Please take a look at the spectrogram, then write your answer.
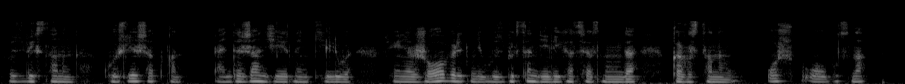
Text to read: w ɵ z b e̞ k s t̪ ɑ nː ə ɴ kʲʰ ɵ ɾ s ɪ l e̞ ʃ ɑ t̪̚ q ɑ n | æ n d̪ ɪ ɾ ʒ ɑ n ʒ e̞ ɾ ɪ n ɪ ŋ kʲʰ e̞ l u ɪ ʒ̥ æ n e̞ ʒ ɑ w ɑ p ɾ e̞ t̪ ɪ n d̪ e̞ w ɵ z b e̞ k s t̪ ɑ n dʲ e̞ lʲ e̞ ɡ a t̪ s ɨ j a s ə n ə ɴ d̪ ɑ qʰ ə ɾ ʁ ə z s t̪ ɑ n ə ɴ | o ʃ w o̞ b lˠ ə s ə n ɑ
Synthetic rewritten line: w ɵ z b e̞ k s t̪ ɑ nː ə ɴ kʲʰ ɵ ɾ ʃ ɪ l e̞ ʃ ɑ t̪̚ q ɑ n | æ n d̪ ɪ ɾ ʒ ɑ n ʒ e̞ ɾ ɪ n ɪ ŋ kʲʰ e̞ l u ɪ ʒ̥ æ n e̞ ʒ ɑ w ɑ p ɾ e̞ t̪ ɪ n d̪ e̞ w ɵ z b e̞ k s t̪ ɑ n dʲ e̞ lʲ e̞ ɡ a t̪ s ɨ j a s ə n ə ɴ d̪ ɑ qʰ ə ɾ ʁ ə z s t̪ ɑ nː ə ɴ | o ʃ w o̞ b lˠ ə s ə n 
